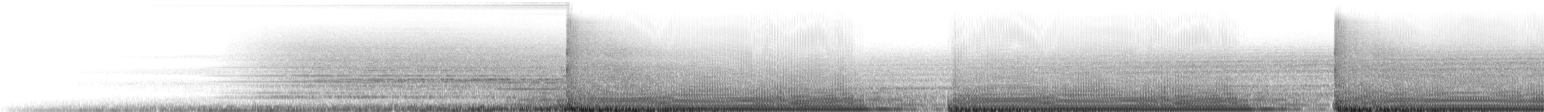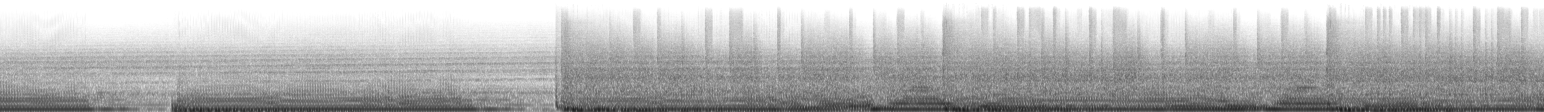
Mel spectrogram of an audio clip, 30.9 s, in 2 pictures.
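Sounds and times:
main ambience: 2.5 - 30.8.

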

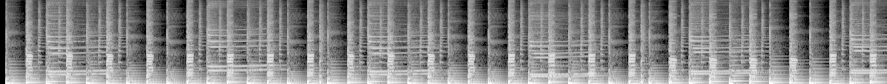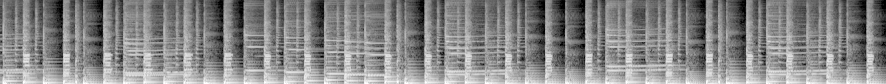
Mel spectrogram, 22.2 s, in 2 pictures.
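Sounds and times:
upbeat map screen music: 0.1 - 22.1.

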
